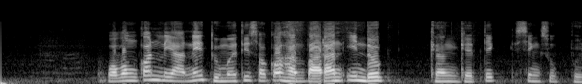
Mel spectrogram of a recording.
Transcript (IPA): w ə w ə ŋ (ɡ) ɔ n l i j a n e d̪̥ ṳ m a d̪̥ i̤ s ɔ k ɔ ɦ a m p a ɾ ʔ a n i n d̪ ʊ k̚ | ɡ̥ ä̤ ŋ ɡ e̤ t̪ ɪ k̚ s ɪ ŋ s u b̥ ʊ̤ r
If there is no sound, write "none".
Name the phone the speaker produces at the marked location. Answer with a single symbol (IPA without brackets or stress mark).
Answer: k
